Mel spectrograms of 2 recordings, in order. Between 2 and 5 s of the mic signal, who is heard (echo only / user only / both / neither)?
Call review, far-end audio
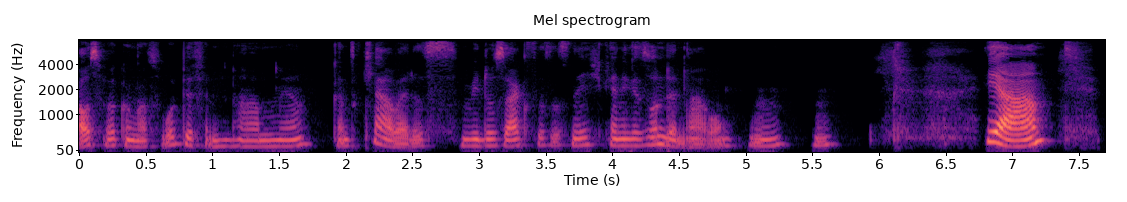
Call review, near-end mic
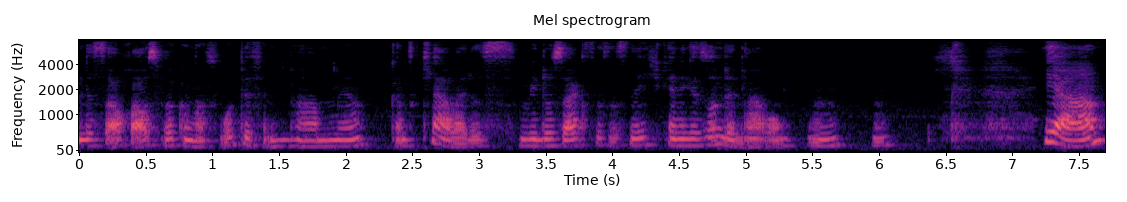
echo only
